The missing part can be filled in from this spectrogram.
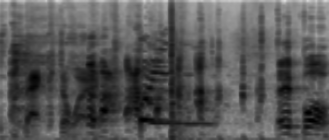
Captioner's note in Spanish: risa cruel; boing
